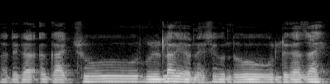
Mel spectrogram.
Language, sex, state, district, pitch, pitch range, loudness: Chakma, male, Tripura, Dhalai, 115 Hz, 115-125 Hz, -16 LUFS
